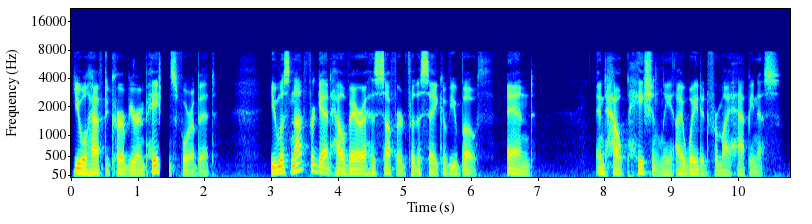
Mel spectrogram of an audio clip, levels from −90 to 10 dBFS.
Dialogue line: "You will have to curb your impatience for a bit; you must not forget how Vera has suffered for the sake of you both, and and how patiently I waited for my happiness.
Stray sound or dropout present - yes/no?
yes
